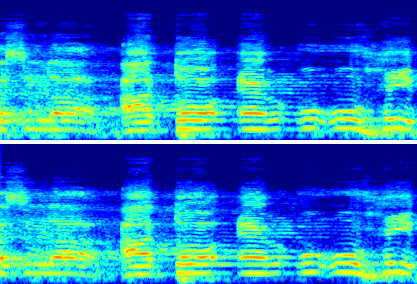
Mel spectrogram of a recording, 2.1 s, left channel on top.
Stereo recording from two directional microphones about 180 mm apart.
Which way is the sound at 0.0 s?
40° right (ahead or behind).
